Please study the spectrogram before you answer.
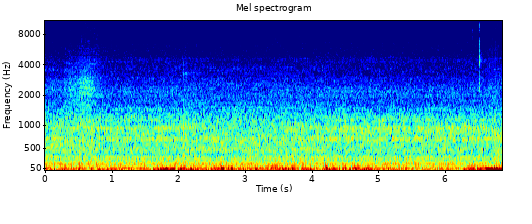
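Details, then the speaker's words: Rode VideoMic GO after a DIY shielding mod against Wi-Fi and phone signal interference: only a soft, even low room rumble with no rhythmic thumping; the mic now records cleanly without interference. "ครับนี่ก็คือเสียงหลังจากที่เราม็อดเรียบร้อยแล้วนะครับก็จะไม่มีเสียงตึ๊บๆๆๆเข้ามารบกวนแล้วนะครับ"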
